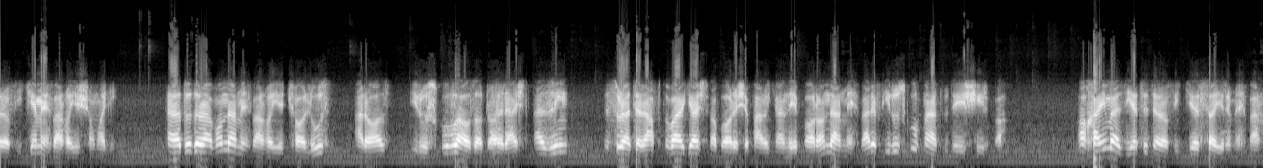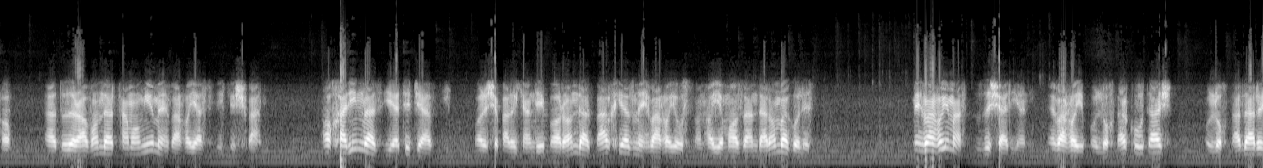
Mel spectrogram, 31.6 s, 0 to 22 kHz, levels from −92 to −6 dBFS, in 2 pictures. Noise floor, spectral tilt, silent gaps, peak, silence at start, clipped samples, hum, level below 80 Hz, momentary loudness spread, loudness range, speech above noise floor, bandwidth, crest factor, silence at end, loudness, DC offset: -48 dBFS; -2.5 dB/octave; none; 0 dBFS; 0 s; under 0.1%; none; -58 dBFS; 9 LU; 2 LU; 34 dB; 11.5 kHz; 14 dB; 0 s; -13 LUFS; under 0.1%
